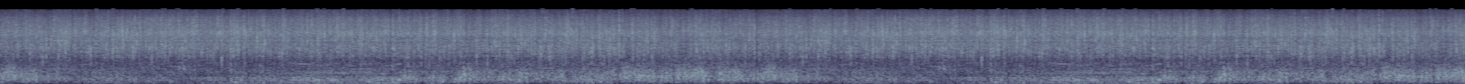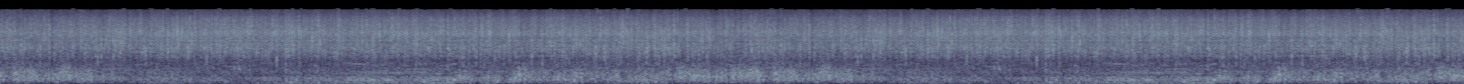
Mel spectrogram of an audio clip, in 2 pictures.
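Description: Ground-level fountain jets splashing onto wet paving: a steady hiss of falling water, its lower splashing swelling and easing every several seconds.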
